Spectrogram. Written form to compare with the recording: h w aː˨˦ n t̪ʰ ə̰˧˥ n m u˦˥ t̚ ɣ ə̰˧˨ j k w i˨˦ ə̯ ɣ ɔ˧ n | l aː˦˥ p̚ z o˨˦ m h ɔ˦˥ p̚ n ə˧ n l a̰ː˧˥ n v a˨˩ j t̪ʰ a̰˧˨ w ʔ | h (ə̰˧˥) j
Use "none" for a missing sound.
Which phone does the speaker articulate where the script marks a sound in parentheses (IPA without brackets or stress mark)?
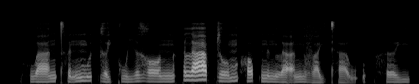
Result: ə˧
